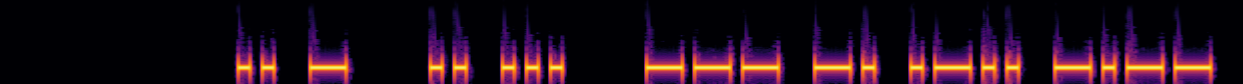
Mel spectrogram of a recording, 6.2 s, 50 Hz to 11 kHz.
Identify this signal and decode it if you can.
Morse code, heard as a keyed tone, about 20 wpm, 700 Hz. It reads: IT IS ONLY
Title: Sentences from Top 1000 Words - Review Part 1 - 20wpm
